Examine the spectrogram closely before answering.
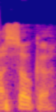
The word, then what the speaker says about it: Ahsoka: uh is it uh Ahsoka how do you pronounce her name uh yeah Ahsoka Ahsoka okay uh you see her talk telling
